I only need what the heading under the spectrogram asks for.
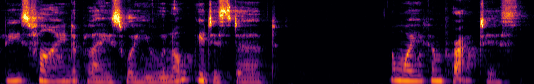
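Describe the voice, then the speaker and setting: In a lowish, husky voice, a woman instructor leads a guided yoga nidra meditation. She gives measured instructions in short phrases, pausing between each.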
